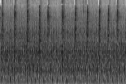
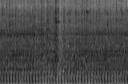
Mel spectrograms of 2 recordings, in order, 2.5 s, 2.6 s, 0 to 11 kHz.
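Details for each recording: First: 7 HP Kohler air-cooled engine on a hydraulic power unit, unrun for at least two years, after carburetor cleaning: crisp, regular popping about four per second while cranking, then catches into a steady, even run; fires and idles cleanly. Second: 7 HP Kohler air-cooled engine on a small hydraulic power unit, first run after two years idle and carb cleaning: fast, even idle pulse with loose rattly edge; unit shakes and walks off, looks like it needs new feet.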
